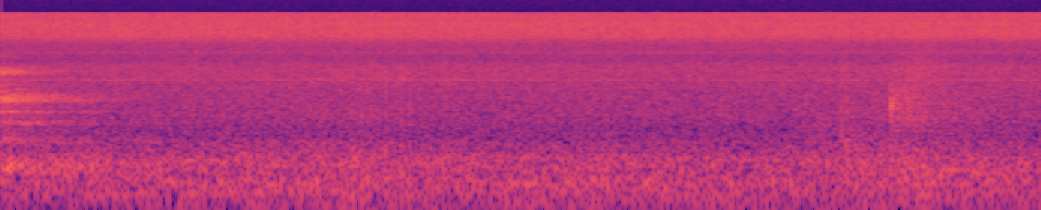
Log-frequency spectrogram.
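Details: Steady low aircraft or engine rumble with broadband hiss throughout, and no animal calls.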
